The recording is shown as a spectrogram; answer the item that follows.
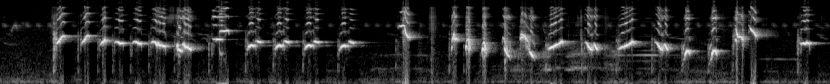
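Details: Lively cage song from a pet greater green leafbird: a rapid, continuous stream of high whistled and chirping notes, some rising, some falling, packed closely together.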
